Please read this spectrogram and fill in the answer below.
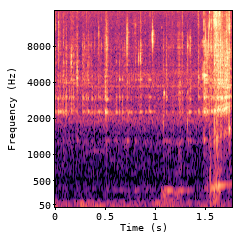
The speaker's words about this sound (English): Sorry, I got to drink my rum water. I really need to get mixers. This is my third podcast in a row where I'm I'm only drinking rum with water. So yuck.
